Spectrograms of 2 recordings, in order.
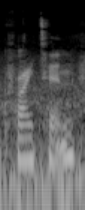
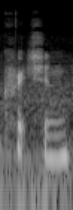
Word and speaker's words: Crichton: jacket so this is rising sun by michael crichton no one told me that that is how you say his name i've been calling him christian ever since i read jurassic park which was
